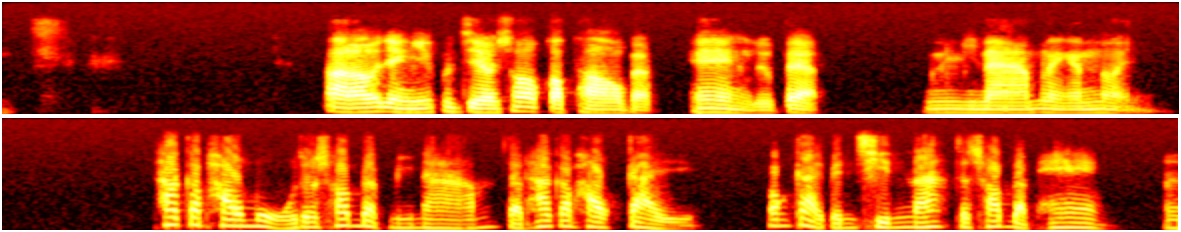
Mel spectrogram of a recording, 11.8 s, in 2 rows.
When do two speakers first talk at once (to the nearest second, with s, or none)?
none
